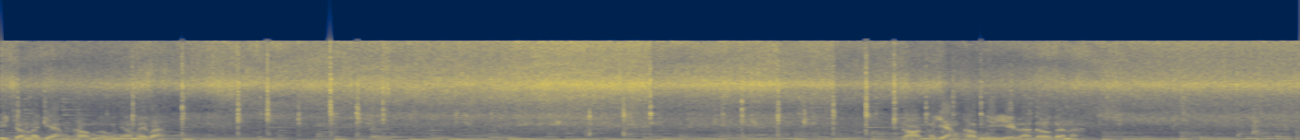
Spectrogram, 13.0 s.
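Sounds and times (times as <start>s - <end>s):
aromatics sizzling in oil: 0.0s - 13.0s
background music with sustained notes: 0.0s - 13.0s
chopsticks clicking against pan: 1.3s - 4.0s, 5.8s - 10.4s.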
